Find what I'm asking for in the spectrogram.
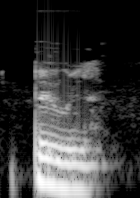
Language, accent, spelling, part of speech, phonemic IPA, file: English, Southern England, boul, noun, /buːl/, LL-Q1860 (eng)-boul.wav
- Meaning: A curved handle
